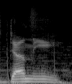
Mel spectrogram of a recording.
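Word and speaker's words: Dum-E: the robot arm is dummy dummy he just called him dummy but it's spelled d um - because he's a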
